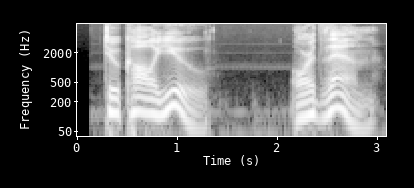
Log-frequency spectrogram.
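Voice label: "to call you them", English, male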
